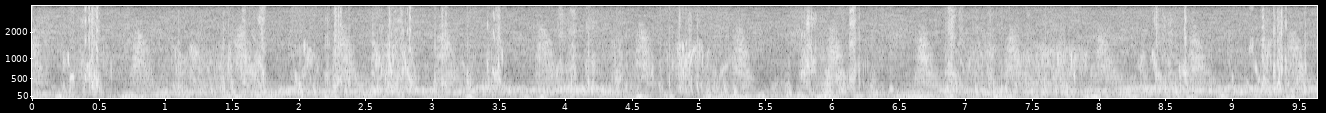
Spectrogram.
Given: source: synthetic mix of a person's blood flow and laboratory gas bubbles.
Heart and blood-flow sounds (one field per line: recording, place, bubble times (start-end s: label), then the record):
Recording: Doppler ultrasound of blood flow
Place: subclavian vein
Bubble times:
0.20-0.62 s: bubbles
0.96-1.76 s: bubbles
1.82-2.41 s: bubbles
2.50-3.15 s: bubbles
3.18-3.57 s: bubbles
3.91-4.57 s: bubbles
4.62-5.26 s: bubbles
5.74-6.49 s: bubbles
6.81-7.98 s: bubbles
8.15-8.71 s: bubbles
8.97-9.60 s: bubbles
From the record:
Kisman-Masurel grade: 332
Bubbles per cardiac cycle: rolling drumbeat, 9 or more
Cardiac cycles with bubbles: 50 to 99%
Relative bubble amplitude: moderate (0.250 to 0.450)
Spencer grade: 3 (all of the cardiac periods contain showers or single bubble signals, but not dominating or overriding the cardiac motion signals)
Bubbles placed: anywhere in the cardiac cycle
